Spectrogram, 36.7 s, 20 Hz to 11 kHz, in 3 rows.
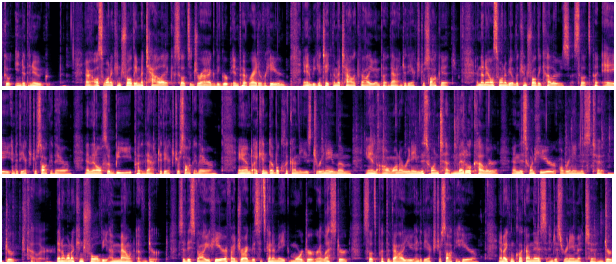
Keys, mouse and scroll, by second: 0.1 Tab, 1.0-1.4 scroll down 2, 1.4 middle drag, 2.5-3.0 drag, 2.8-3.6 scroll down 1, 3.0 middle click, 3.4 g, 3.9 click, 4.6 g, 4.9 click, 5.1-6.8 scroll up 1, 5.7 middle click, 6.1-6.8 middle drag, 6.8-8.2 drag, 8.5 click, 8.7-9.9 middle drag, 9.1 click, 9.5-10.6 scroll up 1, 9.7 g, 9.9 click, 11.7-13.2 drag, 14.3-15.4 drag, 15.9-18.3 drag, 18.5-21.6 typing, 21.7 click, 21.9 click, 23.0-25.3 typing, 25.9 drag, 26.1 middle click, 26.1-27.1 scroll down 2, 26.6 g, 26.8 click, 27.3-28.3 scroll up 1, 28.3-30.7 drag, 30.7 middle click, 31.8-33.6 drag, 33.9 click, 35.8-36.6 typing.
